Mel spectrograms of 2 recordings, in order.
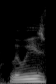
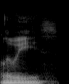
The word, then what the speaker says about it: Louise: I remember when he was Louis Vuitton. I remember when I used to pronounce his name Louis and not Louise. Because I didn't know that he was Louise, not Louis, like Louis Vuitton.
